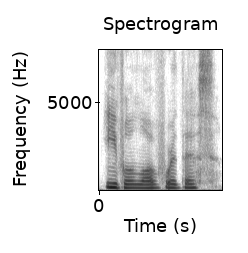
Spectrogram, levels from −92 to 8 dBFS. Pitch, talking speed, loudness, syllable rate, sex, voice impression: 205 Hz, 155 wpm, -17 LUFS, 4.6 syllables/s, female, feminine, slightly adult-like, slightly weak, slightly dark, calm, reassuring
